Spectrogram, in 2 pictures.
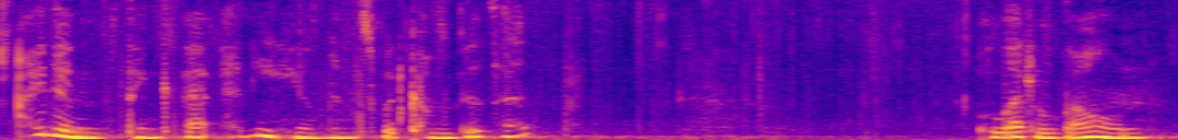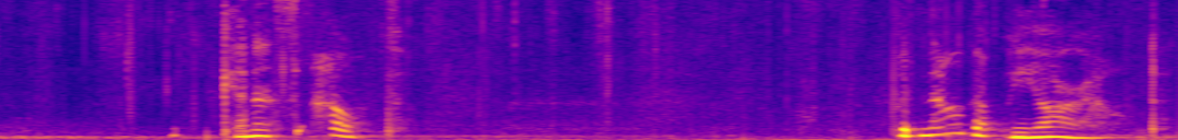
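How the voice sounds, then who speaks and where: A woman playing a gentle, curious young alien in an ASMR roleplay, mostly whispering in slow, halting, formal phrases. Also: high voice, slight background noise. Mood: gentle, attentive. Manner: slow, halting, formal wording without contractions. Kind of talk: whispered ASMR roleplay, close personal attention.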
